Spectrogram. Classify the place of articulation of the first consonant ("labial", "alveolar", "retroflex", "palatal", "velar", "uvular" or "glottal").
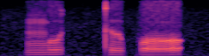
labial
